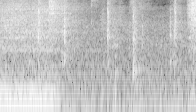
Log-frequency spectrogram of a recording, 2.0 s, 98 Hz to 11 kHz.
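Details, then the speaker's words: Chamberlain LiftMaster Pro 1/3 hp opener, chain removed after trolley jammed closed: steady low hum starting and stopping with light clicks between, no straining or grinding; motor spins freely unloaded both directions, apparently just needed resetting. "yeah both directions so I think it just needed to come off and get all reset again"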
